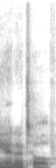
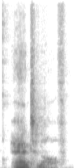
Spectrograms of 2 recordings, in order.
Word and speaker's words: Antonov: I wasn't paying that close attention, and I think I was saying Anatov, wasn't I? Antonov.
